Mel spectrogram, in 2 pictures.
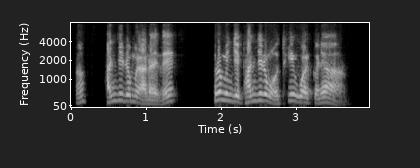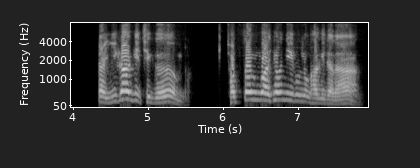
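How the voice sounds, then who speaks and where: In this classroom lesson, a man with a high-pitched voice teaches math, working through problems step by step and often checking that his students follow. The recording is dry and the audio sounds dull.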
